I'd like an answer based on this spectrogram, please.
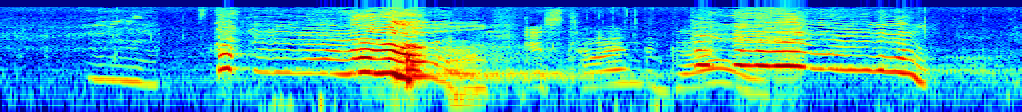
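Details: German Shepherd throwing a fit when told it's time to go: drawn-out, wavering high whines and moaning cries rising and falling in pitch, with a person's voice urging the dog to leave.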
